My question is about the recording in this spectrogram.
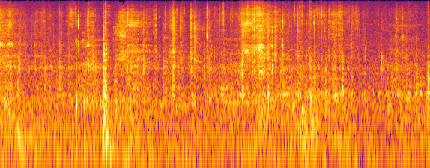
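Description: Scattered light clicks and rustling as a circuit board and its bundle of wires are handled and tilted inside a tube tester's chassis, with a sharper click about a second and a half in.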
